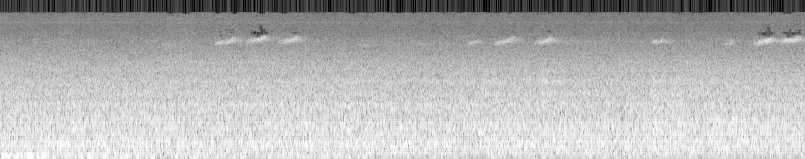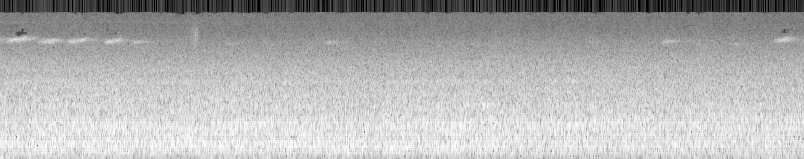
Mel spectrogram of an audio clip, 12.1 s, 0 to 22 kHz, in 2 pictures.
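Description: JR West 221-series electric train running away from the platform into a tunnel: a steady rolling rumble of wheels on rails that eases slightly as it goes.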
